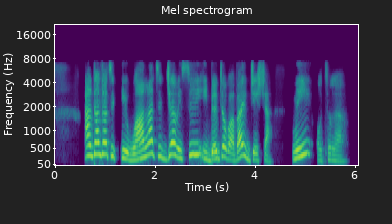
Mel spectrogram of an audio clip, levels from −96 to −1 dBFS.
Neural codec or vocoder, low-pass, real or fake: codec, 16 kHz, 1 kbps, X-Codec, HuBERT features, trained on general audio; 7.2 kHz; fake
